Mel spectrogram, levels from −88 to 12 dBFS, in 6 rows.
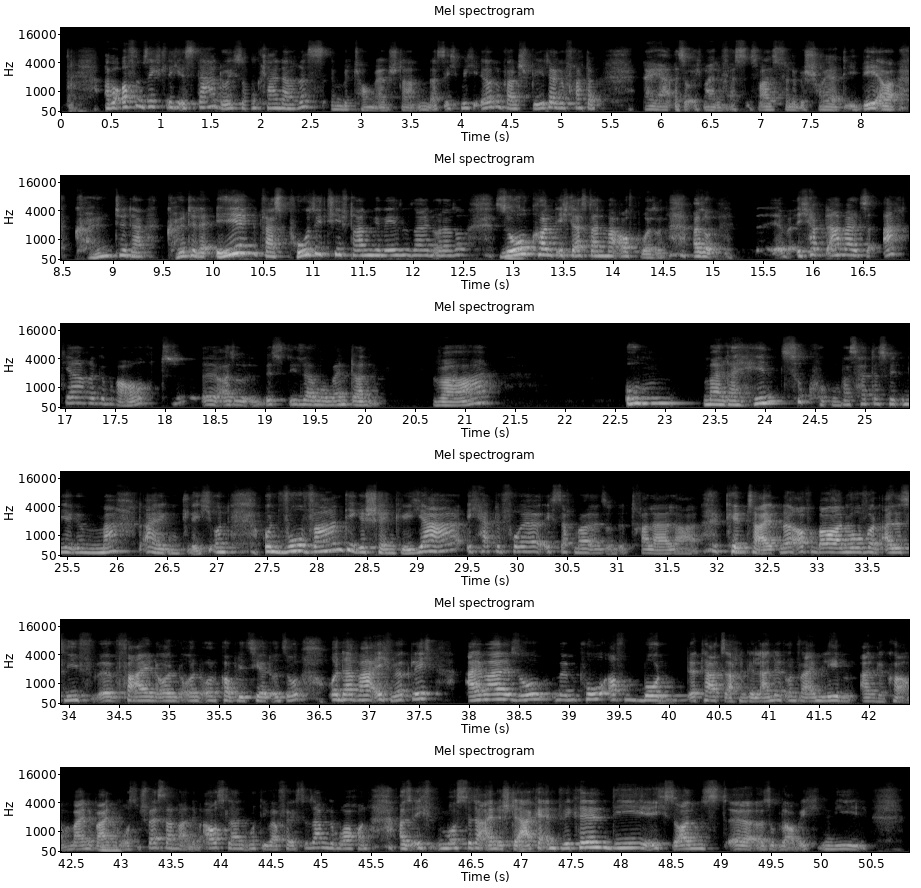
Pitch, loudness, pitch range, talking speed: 210 Hz, -29 LUFS, 180-240 Hz, 180 wpm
